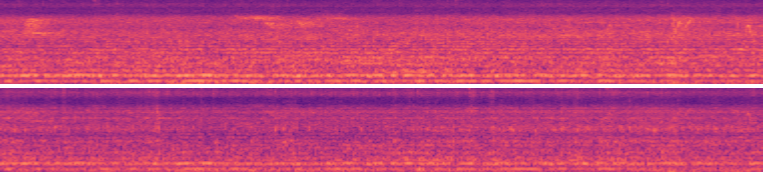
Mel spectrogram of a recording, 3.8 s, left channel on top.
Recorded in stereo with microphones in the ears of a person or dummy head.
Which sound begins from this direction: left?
An insect, at 0.0 s.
